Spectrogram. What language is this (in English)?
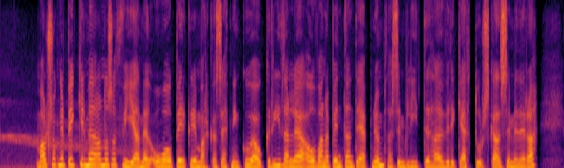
Icelandic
